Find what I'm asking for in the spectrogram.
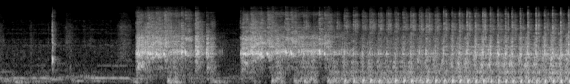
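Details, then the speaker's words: TVS Apache RTR 2V after a half engine rebuild with a big bore cylinder block, first start after fitting; it catches after a couple of cranks and idles loudly with sharp, raspy popping because the exhaust nut isn't fitted yet. Exhaust leak. "এমন শব্দ দেওয়ার কারণ আমি David নাটটা এখনও লাগাই নাই। সেজন্য এরকম শব্দ দিতেছে, কিন্তু আগের চাইতে মনে হইতেছে অনেক বেটার পারফরমেন্স হবে।"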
